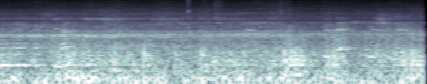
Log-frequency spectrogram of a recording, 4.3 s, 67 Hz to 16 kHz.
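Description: JR East E531 series electric train running along the line, a steady rumble of wheels on rail heard from inside the train.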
